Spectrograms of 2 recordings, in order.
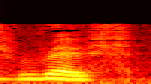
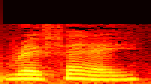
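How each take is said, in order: First: Rofe said to rhyme with loaf; Rofe as one syllable. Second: Rofe said as roe-FAY; Rofe with two syllables. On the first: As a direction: say Rofe with a silent final E. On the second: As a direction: end Rofe on a French-style "ay". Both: Shown as a demonstration. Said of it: "not Rofe".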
